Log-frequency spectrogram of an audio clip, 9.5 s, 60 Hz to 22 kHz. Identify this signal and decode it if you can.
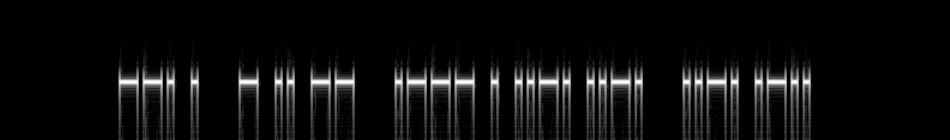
Morse code, heard as a keyed tone, about 20 wpm, 700 Hz. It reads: GE TIM JEFF FL
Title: K1USN SST QSO Practice - 20wpm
